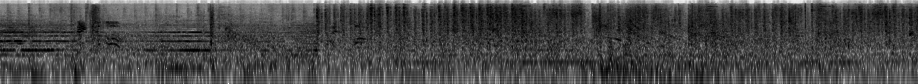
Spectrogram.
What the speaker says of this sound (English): Who the fuck's shooting me?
